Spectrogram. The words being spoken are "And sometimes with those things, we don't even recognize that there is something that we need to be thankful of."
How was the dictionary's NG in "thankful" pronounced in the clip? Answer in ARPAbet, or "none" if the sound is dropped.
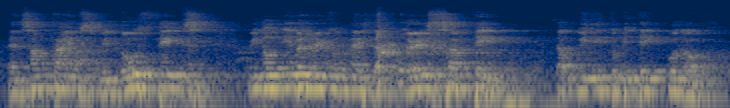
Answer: none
